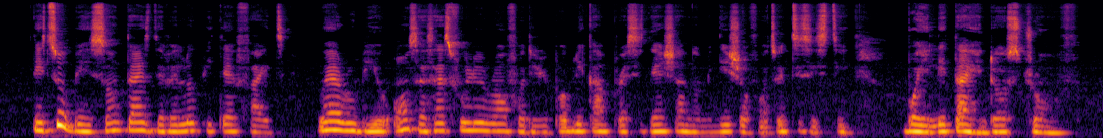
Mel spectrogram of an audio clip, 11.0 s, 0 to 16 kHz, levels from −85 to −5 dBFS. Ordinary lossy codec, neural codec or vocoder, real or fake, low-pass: none; none; real; 14.4 kHz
